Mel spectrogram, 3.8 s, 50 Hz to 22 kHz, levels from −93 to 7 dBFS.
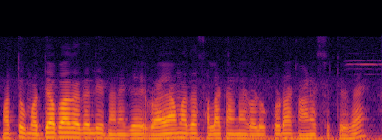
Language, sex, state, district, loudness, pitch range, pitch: Kannada, male, Karnataka, Bangalore, -18 LUFS, 105-125 Hz, 115 Hz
